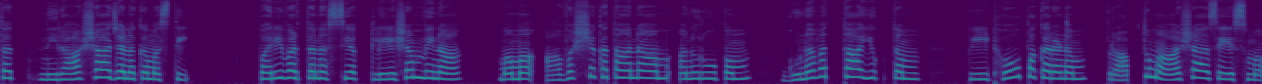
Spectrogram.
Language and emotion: Sanskrit, sad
